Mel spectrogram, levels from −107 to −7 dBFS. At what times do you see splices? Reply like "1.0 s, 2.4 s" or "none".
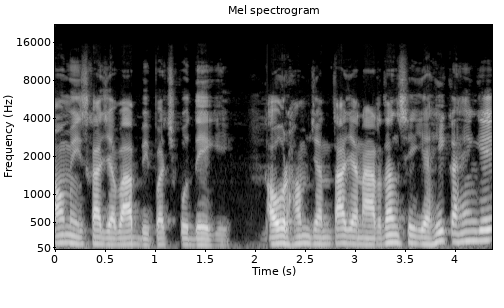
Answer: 2.0 s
